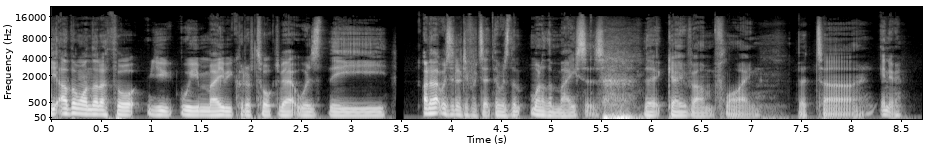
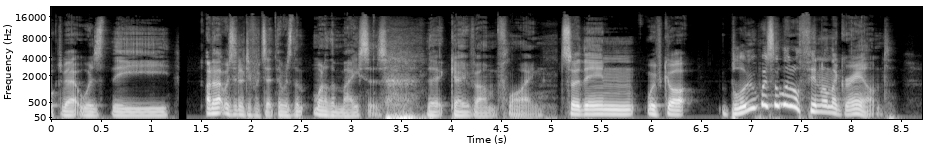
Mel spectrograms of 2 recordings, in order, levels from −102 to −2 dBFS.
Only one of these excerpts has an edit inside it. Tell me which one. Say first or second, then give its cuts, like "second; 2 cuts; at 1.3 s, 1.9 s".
second; 1 cut; at 5.0 s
